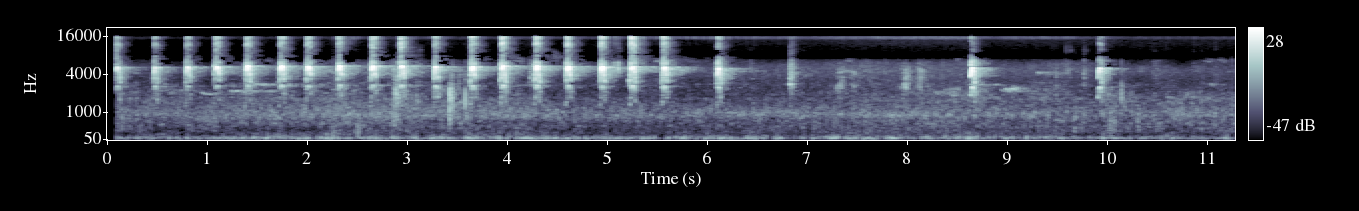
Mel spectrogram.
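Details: Woodpecker calling: a rapid series of sharp, high, clipped notes about three per second, slowing and breaking up toward the end, over steady low rumbling background noise.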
